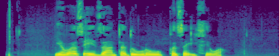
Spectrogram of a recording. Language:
Pashto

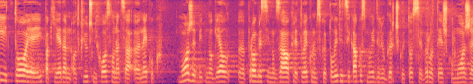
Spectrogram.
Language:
Croatian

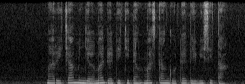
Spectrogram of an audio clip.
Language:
Javanese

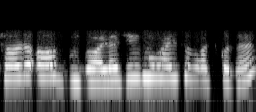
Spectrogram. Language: Urdu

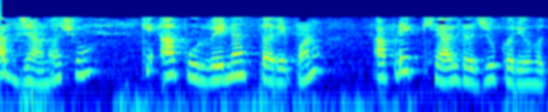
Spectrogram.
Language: Gujarati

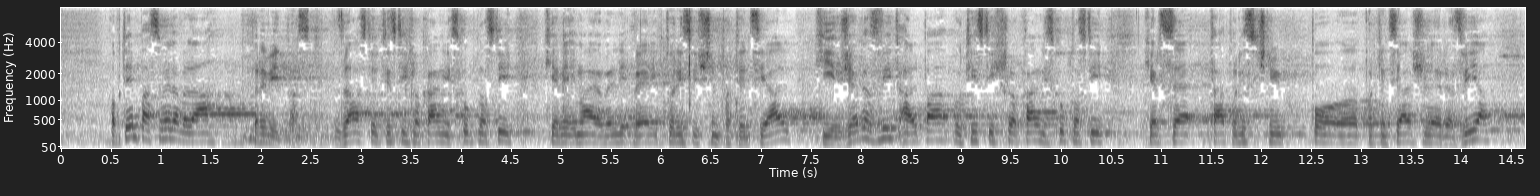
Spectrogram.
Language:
Slovenian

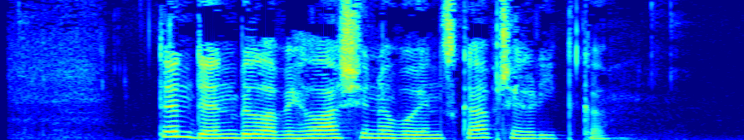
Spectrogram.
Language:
Czech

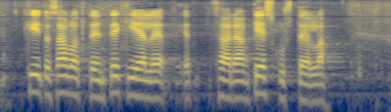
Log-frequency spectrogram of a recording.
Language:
Finnish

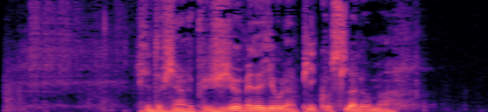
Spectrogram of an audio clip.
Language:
French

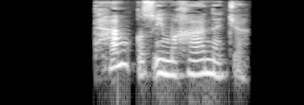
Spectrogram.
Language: Kabardian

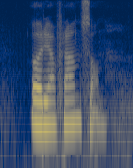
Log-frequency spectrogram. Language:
Swedish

